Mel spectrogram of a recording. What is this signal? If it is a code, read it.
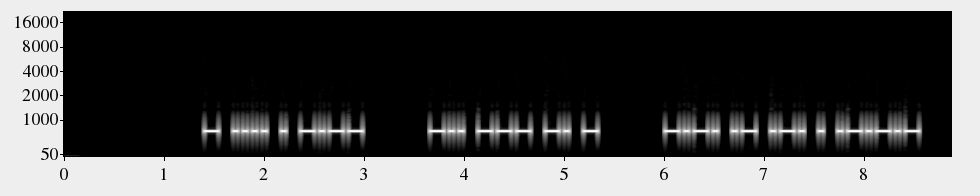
Morse code, heard as a keyed tone, about 25 wpm, 700 Hz. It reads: THEY DONT CARE.
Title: 2x Word-Spacing - Sentences from Top 300 Words - 25wpm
